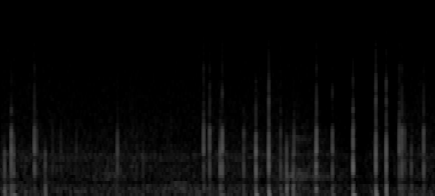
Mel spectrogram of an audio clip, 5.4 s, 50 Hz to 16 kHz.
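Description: An empty white plastic paint palette, thin and hollow-backed, is tapped with the fingertips of both hands in about 16 quiet, scattered taps that cluster faster toward the end. Each tap is a short, dry, hollow tick with a soft low thud and almost no ring, over a faint steady hiss.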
